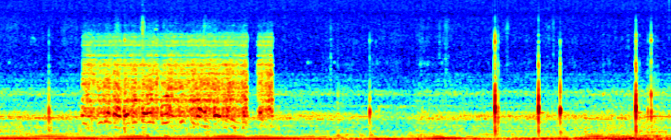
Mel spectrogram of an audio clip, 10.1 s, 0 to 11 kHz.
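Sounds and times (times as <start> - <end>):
car engine rumble: 0.0 - 10.0
muffled voice from radio: 1.3 - 4.2.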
